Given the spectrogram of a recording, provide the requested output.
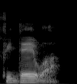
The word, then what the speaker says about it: Fideuà: But I did look that up online how to pronounce it, and as far as I could tell, it's pronounced Fideuà, Fideuà Barcelona, and it is also known as noodle paella.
